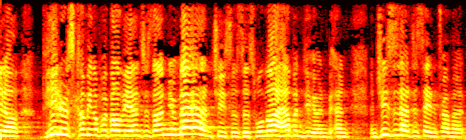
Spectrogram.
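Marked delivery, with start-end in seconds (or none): 1.9-4.0 eager Peter. Retold or imitated. Peter's bragging voiced.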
